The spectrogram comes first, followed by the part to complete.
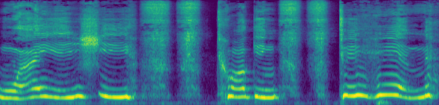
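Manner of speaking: very high, tearful, whiny, halting whimper, voice breaking. Retelling what someone said about your former friend: imitating a very whiny voice. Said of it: "very whiny voice".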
